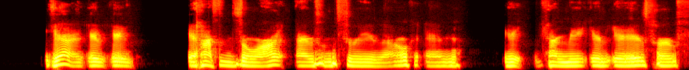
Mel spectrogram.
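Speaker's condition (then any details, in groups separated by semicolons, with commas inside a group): Spinal muscular atrophy; progressive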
